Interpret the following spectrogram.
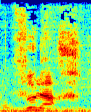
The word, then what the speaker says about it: Velar: La plus chère du classement, on est sur un Land Rover Velar, ou Velar, ça dépend comment vous prononcez.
